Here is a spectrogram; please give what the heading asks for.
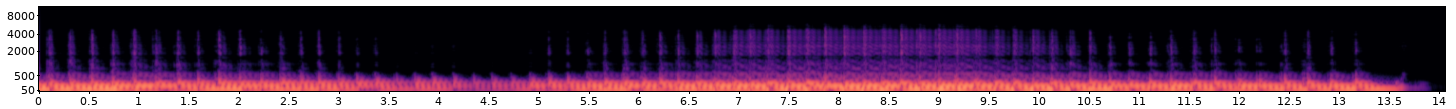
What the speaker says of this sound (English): I'm going to start with drive. I'm just going to sweep the knob, play the open low E string,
